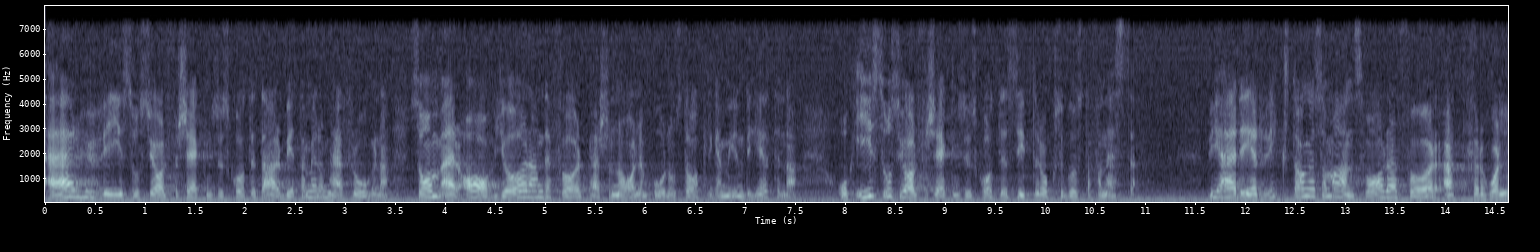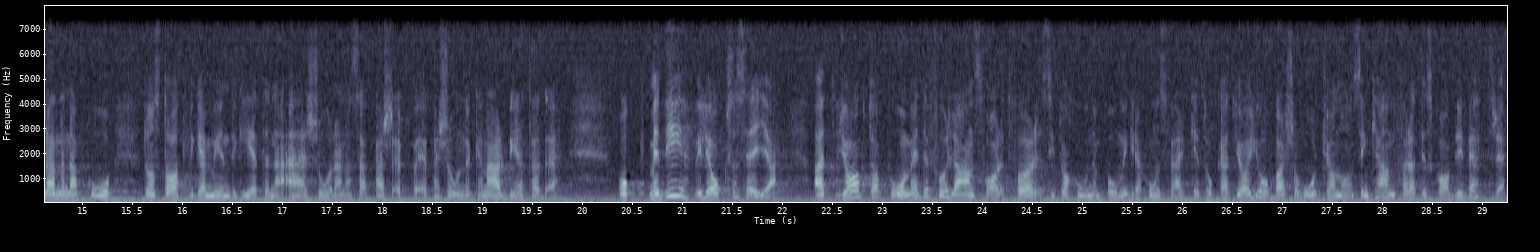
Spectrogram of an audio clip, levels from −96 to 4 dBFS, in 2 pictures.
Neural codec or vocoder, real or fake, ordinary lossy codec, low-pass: vocoder, 22.05 kHz, 80 mel bands, WaveNeXt; fake; none; 7.2 kHz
